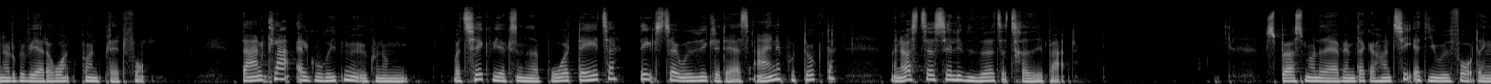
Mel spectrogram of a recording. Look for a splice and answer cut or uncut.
uncut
